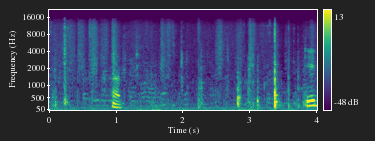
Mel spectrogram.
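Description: Windowed cardboard toy boxes being handled and shifted: scattered light knocks and rubbing, with a sharp click just before the end, and a short bit of voice about a second in.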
